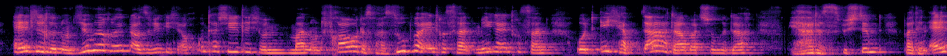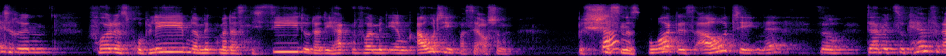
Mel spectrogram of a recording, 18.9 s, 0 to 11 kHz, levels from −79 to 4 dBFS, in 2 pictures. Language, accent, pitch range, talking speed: German, German, 190-240 Hz, 185 wpm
